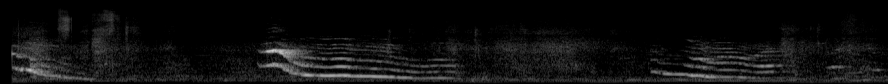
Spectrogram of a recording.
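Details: Female dog loose indoors after getting out of her cage, giving three long whining howls that slide downward in pitch, with a soft whimper before them and quiet gaps between.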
